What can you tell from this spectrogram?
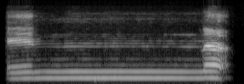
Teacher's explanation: ان نون پہ تشدید ہے ڈبل نون ہے اس پہ غنہ بڑا ہوگا اکمل ان لیکن اس کو ان کی آواز کے اوپر غنہ کرنا ہے نا کے اوپر منہ نہیں کھولنا ان ایسے آ کی آواز لگائیں گے تو الف لگ جائے گا اس کا مطلب ہے الف مدہ.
